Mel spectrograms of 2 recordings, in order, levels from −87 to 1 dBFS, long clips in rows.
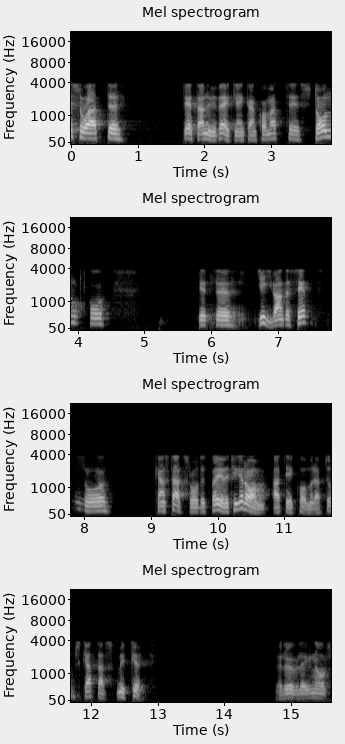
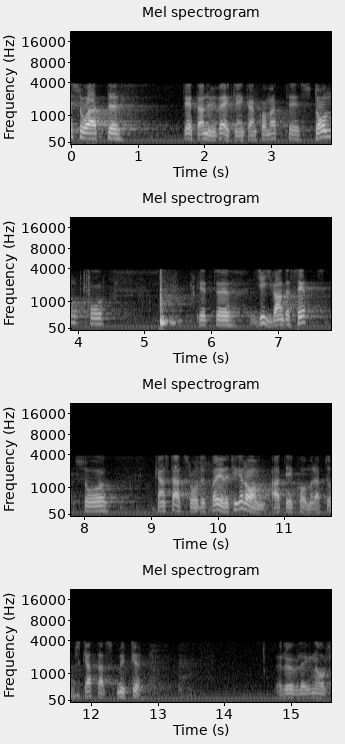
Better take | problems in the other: second | noise reduction (neural mask model DeepFilterNet 3)

